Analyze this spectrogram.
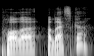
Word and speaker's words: Paula Oleska: Oh, I forgot to ask you before the show about pronouncing your last name properly, because I always get these things wrong. Paula Oleska?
